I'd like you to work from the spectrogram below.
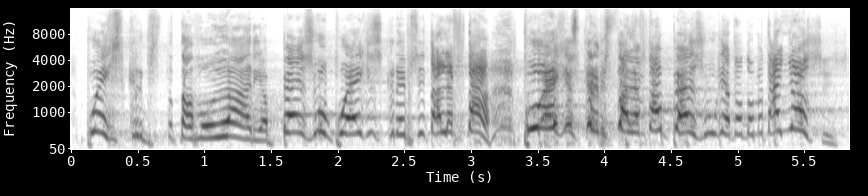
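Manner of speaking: high, loud, fast furious yelling; retold shouting at the girl about the money; screaming interrogation. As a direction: build the demand into a rage. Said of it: "τη ρωτάω".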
